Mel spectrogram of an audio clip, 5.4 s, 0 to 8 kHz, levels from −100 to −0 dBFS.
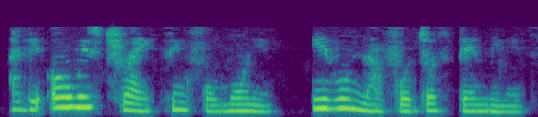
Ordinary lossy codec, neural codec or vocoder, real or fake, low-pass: AAC, 16 kbps; vocoder, 24 kHz, 100 mel bands, Vocos; fake; 7.2 kHz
